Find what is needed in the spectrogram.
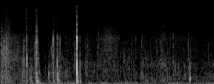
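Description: Backpack strap buckle being clicked shut and the webbing handled: a quick run of sharp clicks, the loudest a little under a second in.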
